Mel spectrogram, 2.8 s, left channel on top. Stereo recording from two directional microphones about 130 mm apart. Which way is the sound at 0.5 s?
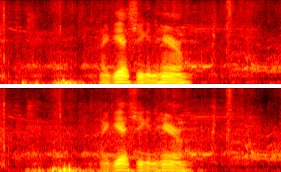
10° right (ahead or behind).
